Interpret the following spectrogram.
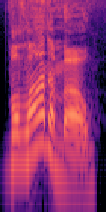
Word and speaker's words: Volonimo: I just keep wanting to say Geronimo, but I believe it is pronounced Volonimo.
